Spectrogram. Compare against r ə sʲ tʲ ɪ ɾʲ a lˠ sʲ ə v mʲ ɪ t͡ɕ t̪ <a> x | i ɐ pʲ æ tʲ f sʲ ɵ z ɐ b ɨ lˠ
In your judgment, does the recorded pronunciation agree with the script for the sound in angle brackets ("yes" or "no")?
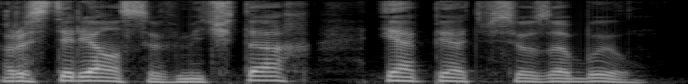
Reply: yes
